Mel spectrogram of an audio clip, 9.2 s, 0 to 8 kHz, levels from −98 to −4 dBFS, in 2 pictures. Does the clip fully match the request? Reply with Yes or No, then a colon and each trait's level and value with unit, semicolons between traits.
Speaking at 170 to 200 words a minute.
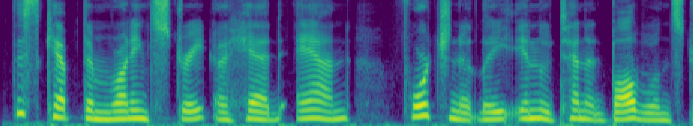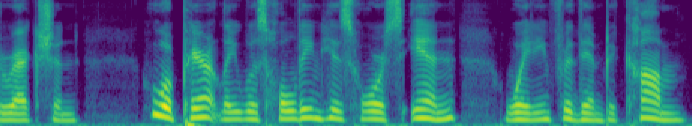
No: average, 155 wpm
